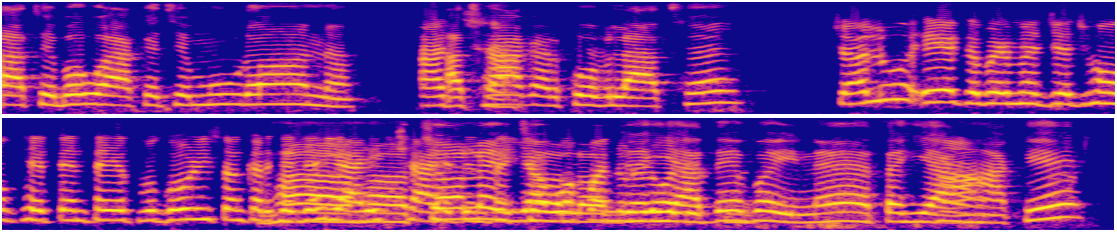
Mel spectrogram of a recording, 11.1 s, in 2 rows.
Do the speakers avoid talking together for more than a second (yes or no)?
yes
